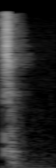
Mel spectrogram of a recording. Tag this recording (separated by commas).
Tick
